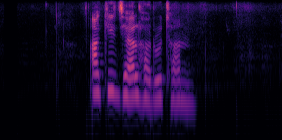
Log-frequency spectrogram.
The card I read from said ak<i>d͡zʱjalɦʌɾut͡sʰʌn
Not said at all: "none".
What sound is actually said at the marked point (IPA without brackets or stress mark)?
i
